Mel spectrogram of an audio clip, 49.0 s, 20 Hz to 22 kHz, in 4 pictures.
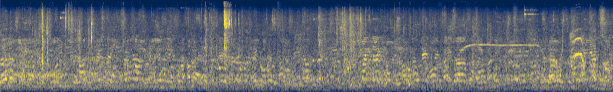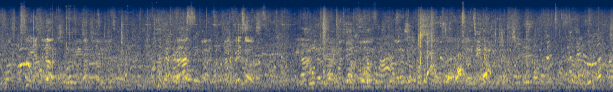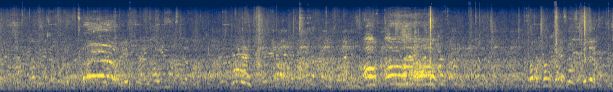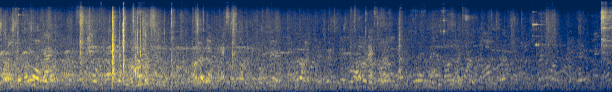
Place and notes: berlin, skalitzer straße: 1st may soundwalk (5) - the city, the country & me: 1st may soundwalk (5)
1st may soundwalk with udo noll
the city, the country & me: may 1, 2011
